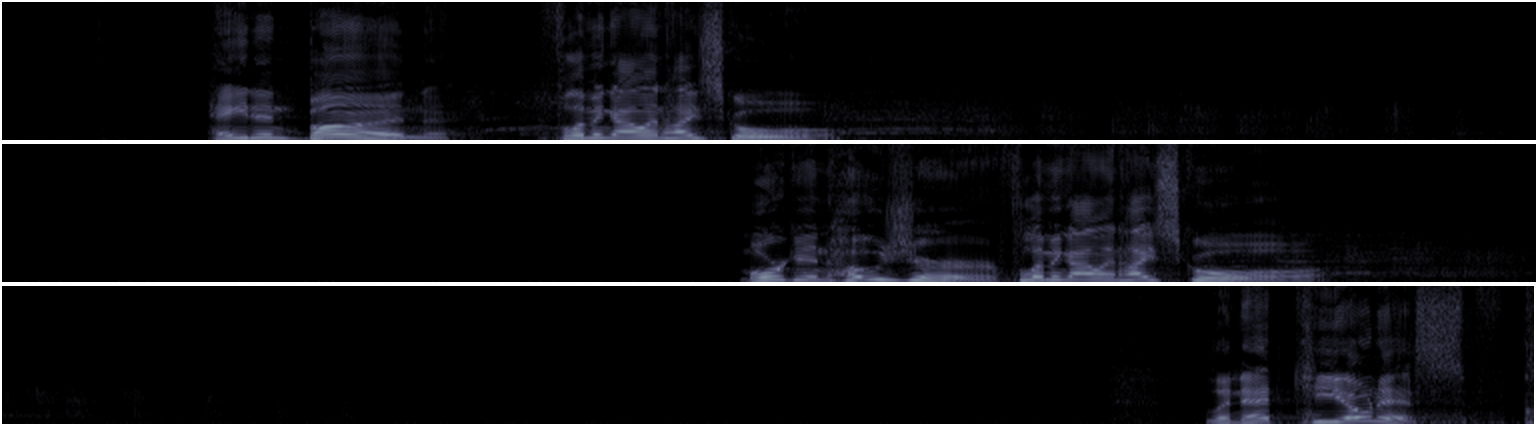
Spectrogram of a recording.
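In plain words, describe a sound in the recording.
A woman announces over a loudspeaker in a large echoing hall.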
